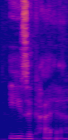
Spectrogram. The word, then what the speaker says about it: Izakaya: And Gun, Izakaya. Yep. Am I pronouncing that right? Izakaya. Izakaya.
